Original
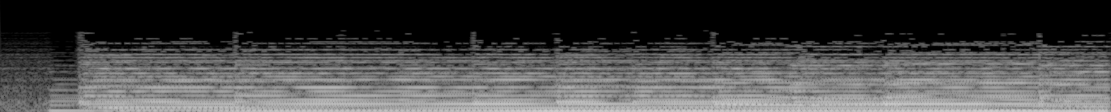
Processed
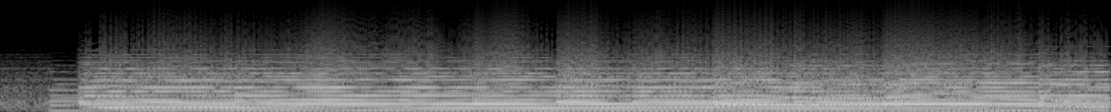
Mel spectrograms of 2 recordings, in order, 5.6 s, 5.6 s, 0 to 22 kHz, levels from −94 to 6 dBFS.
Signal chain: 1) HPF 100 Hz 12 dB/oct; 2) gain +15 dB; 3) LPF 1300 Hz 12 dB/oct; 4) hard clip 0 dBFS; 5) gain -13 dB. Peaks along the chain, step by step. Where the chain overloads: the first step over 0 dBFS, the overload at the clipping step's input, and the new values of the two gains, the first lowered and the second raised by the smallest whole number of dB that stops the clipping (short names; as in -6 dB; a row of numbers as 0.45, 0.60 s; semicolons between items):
-5.5, +9.5, +9.0, 0.0, -13.0 dBFS; step 2, 9.0 dB; step 2 +6 dB, step 5 -4 dB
